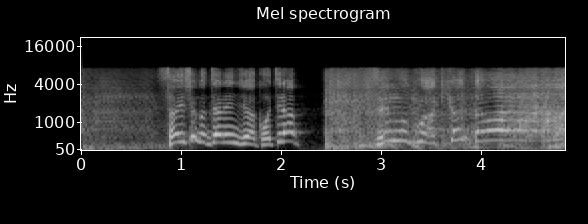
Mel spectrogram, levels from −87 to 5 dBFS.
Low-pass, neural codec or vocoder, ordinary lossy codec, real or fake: 7.2 kHz; codec, 24 kHz, 0.9 kbps, DualCodec; none; fake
